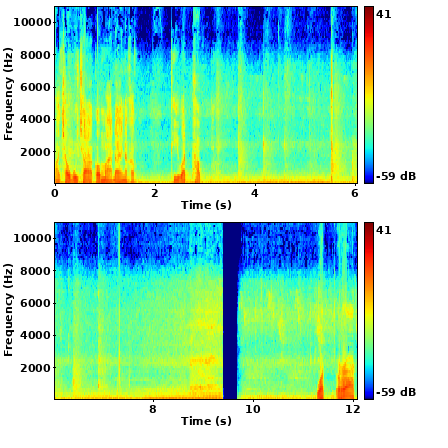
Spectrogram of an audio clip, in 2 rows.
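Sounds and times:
quiet outdoor ambience: 0.0s - 12.0s.

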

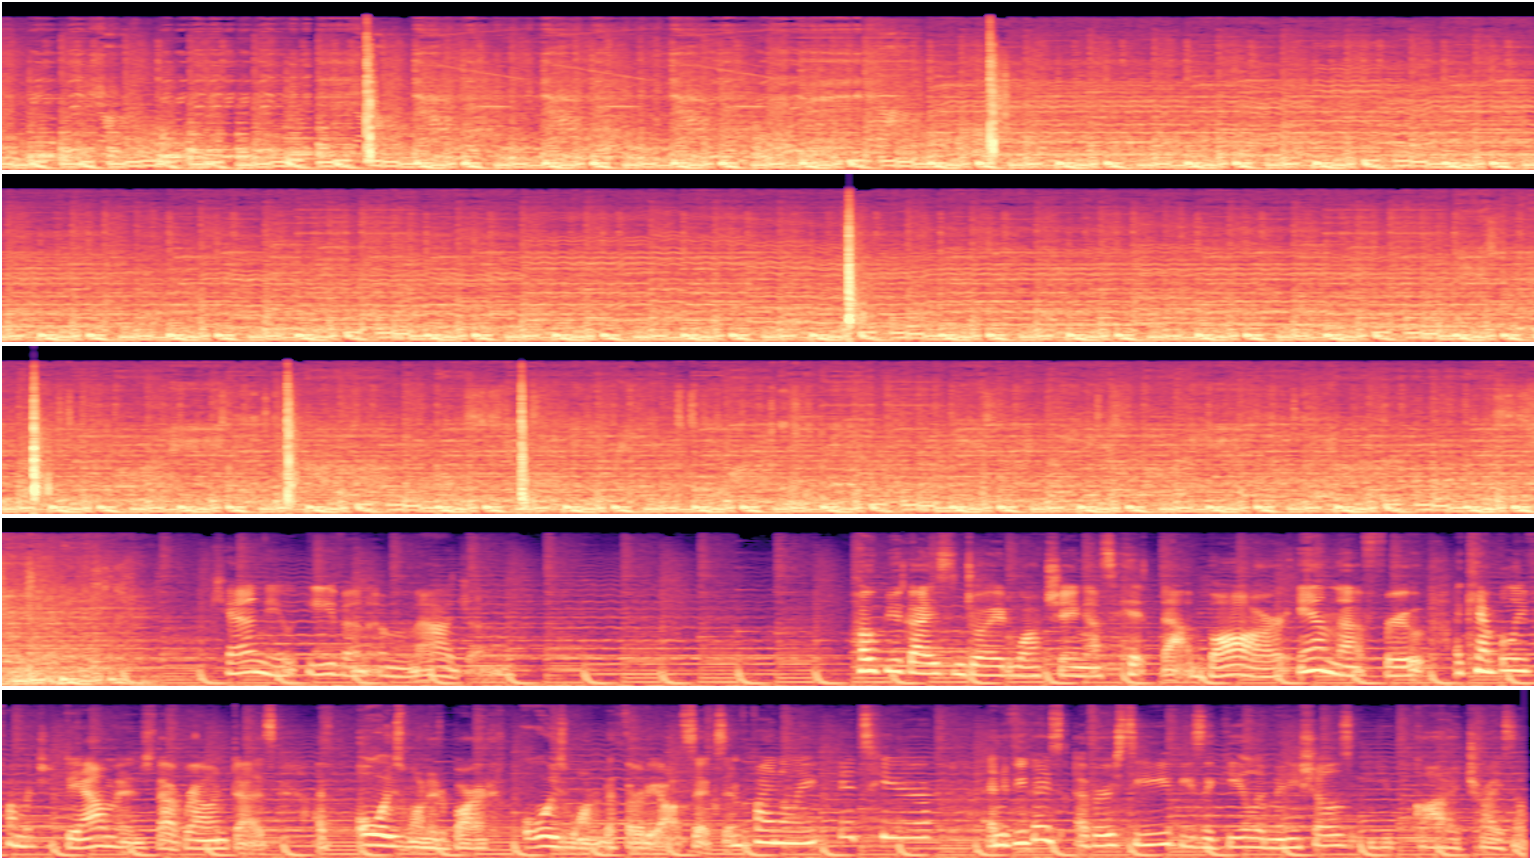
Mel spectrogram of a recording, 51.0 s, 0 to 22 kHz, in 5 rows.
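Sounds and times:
sharp gunshots: 6.6s - 6.9s, 15.9s - 16.3s, 20.7s - 21.1s, 22.4s - 22.8s.

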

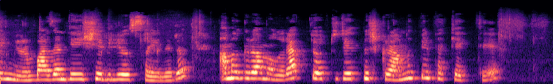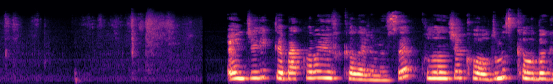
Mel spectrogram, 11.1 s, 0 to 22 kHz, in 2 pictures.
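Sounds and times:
pastry sheets rustling: 0.0s - 2.1s, 4.8s - 7.6s.

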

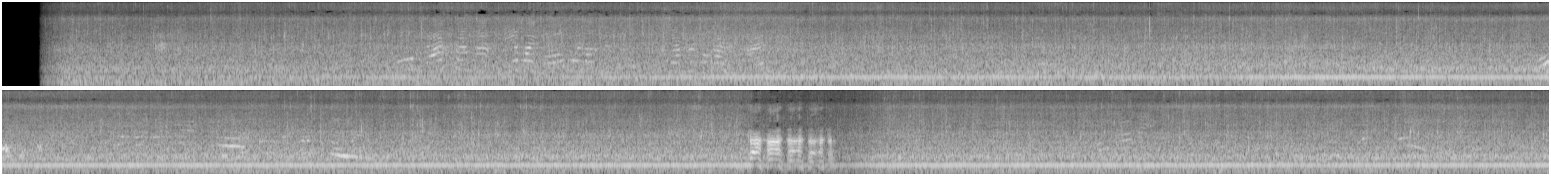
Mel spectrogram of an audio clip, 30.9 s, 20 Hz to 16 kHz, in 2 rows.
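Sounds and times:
low hum: 0.4s - 30.9s
water jets spraying: 0.4s - 30.9s
distant voices calling: 1.2s - 22.9s.

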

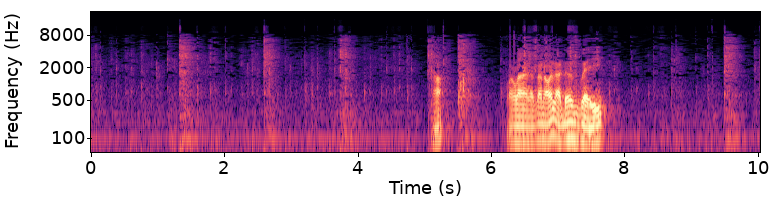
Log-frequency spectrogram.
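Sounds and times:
computer keyboard typing: 0.0s - 5.4s.

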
